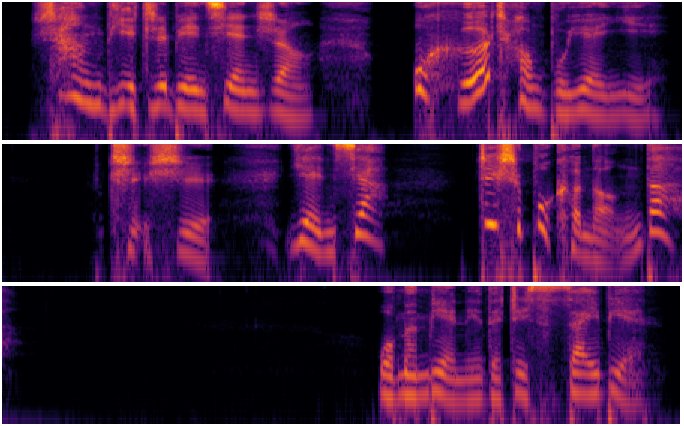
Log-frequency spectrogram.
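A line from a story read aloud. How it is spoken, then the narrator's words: Wry, bitter. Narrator (Chinese): 乔治苦笑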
